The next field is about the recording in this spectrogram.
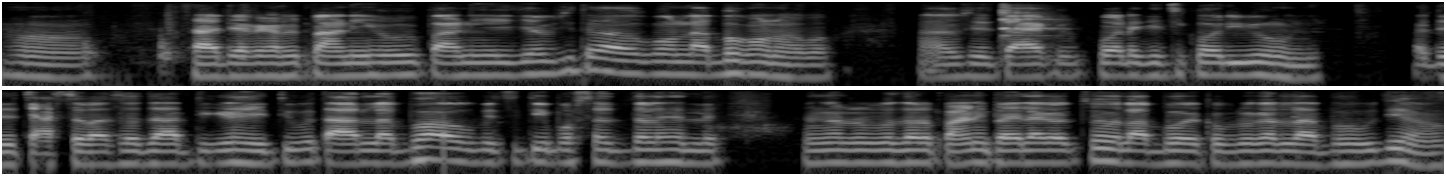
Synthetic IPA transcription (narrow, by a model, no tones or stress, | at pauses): ɦɔ̃ | sadiaɾkʰalipaɽ̃iɦewpaɽ̃iejd͡ʒawt͡ʃʰit̪ɔawkɔñɔlabʱɔkɔñɔɦebɔ | a̰wset͡ʃakpɔɽeket͡ʃʰikɔɾibeɦuni | at̪et͡ʃasɔbasɔd͡ʒaɾt̪ikɾeɦejt̪ʰibɔt̪aɾlabʱːɔawbet͡ʃit̪ibɔɾsad̪alaɦeleaŋɡaɔbɔd̪ʱɔɾɔpaɽ̃ipajlaɡat͡ʃʰɔ̃labʱɔekɔpɾɔkaɾlabʱɔɦowt͡ʃʰiɦɔ̃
